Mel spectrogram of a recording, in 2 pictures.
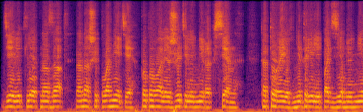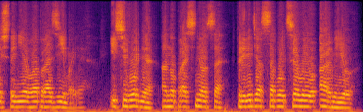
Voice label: announcer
